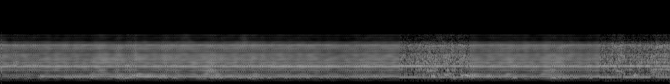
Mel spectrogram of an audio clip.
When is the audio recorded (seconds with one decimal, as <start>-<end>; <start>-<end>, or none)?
4.0-4.7; 6.0-6.7

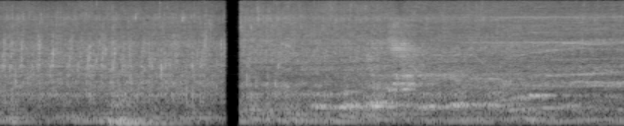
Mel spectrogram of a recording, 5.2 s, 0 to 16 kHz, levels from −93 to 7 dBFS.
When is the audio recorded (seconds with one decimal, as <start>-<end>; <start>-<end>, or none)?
none

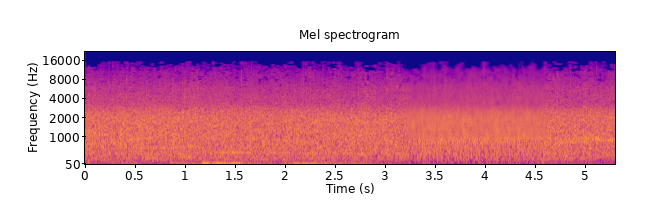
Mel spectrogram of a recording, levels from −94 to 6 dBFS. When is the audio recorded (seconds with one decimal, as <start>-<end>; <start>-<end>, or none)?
0.0-3.2; 4.6-5.3

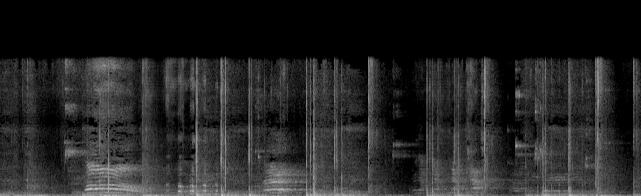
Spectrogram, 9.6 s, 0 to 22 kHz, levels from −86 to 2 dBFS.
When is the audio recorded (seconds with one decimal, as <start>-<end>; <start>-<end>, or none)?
0.0-2.1; 2.8-6.2; 7.1-9.6

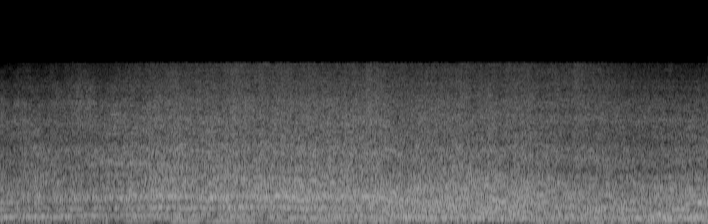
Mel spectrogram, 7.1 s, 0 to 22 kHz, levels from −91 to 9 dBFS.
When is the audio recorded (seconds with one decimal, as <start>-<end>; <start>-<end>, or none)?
0.6-4.9; 6.2-7.1

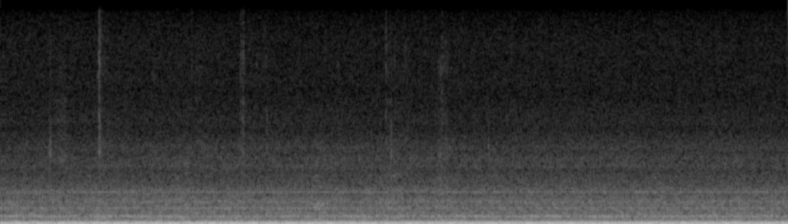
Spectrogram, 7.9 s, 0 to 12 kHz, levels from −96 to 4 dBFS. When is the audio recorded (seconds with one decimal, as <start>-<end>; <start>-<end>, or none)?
0.0-7.9

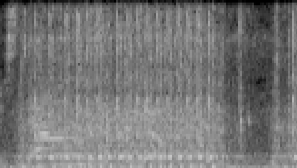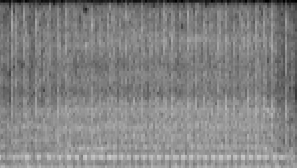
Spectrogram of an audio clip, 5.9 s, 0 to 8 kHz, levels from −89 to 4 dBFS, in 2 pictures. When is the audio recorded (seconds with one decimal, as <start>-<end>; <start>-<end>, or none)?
0.0-5.9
